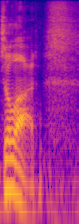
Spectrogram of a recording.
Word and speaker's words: Jallad: Say it right the first time. Gelad. Like Gelad without the O.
